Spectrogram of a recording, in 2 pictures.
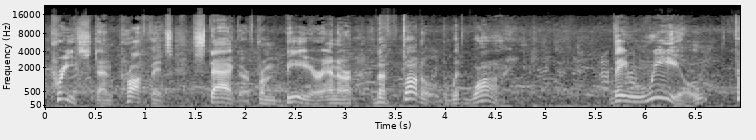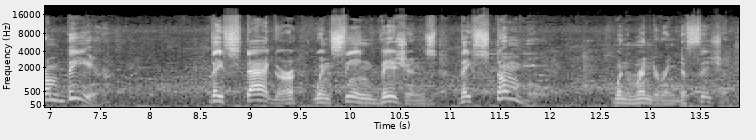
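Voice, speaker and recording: A man's voice: mid-range voice, big pitch swings, slow pace, crowd noise. A man narrating scripture dramatically, in a declamatory and emphatic manner.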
